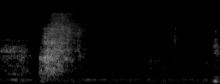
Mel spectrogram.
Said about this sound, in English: excuse me, I needed to blow my nose there.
